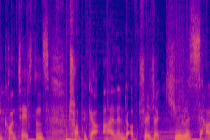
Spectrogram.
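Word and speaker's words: Curaçao: Tropica, Island of Treasure, Curacao. And you've got to say it like that. You've got to draw it out.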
